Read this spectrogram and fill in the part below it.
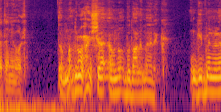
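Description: A second man speaks in a low, firm voice.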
